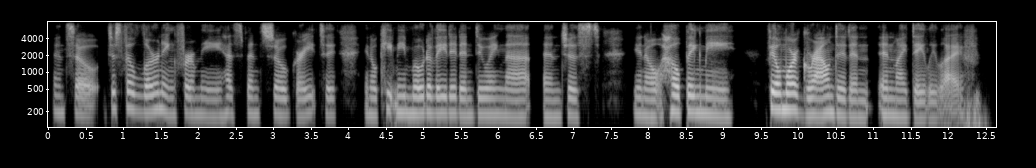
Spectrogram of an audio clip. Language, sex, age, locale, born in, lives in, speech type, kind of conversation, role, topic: English, female, 55-59, en-US, United States, United States, conversation, podcast, guest, How can making a small change in your daily routine lead to bigger life improvements?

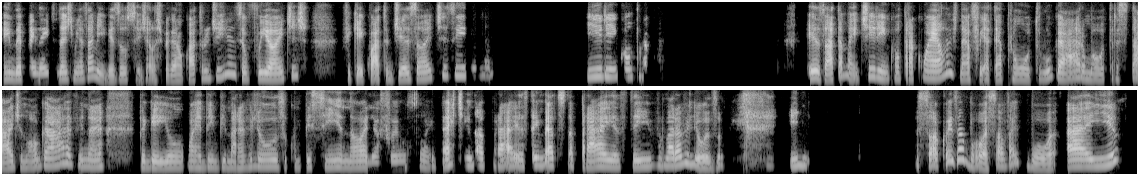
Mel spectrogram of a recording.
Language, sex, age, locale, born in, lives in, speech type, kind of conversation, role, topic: Portuguese, female, 40-44, pt-BR, Brazil, Portugal, conversation, podcast, guest, Você já passou por um perrengue que virou uma história engraçada?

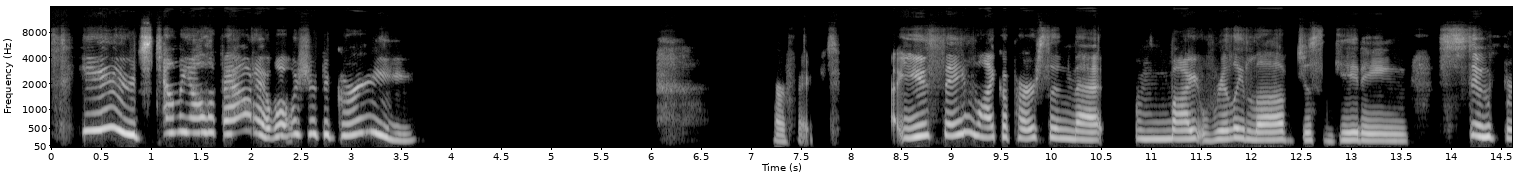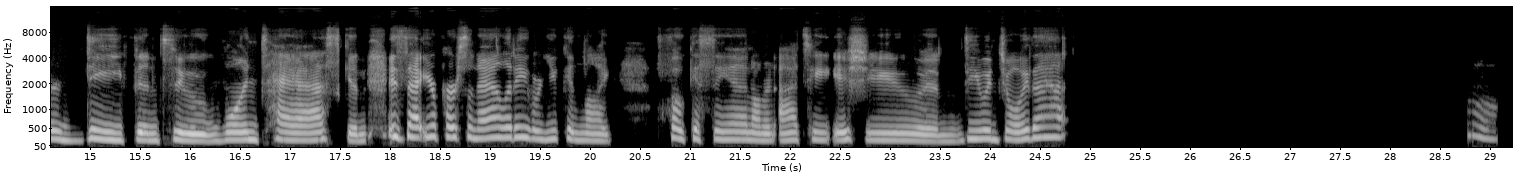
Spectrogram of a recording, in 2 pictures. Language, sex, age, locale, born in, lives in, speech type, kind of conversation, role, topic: English, female, 40-44, en-US, United States, United States, conversation, advice, advisor, How can I celebrate my recent achievement meaningfully?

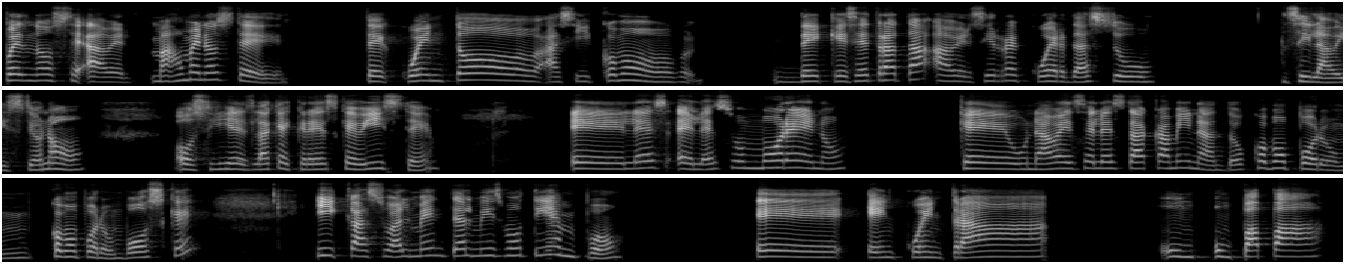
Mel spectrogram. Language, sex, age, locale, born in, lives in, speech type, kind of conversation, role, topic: Spanish, female, 40-44, es-CO, Colombia, United States, conversation, unstructured, none, ¿Cuál es tu película favorita y por qué te gusta tanto?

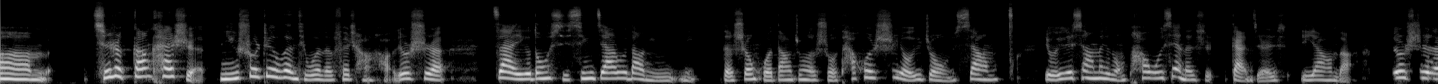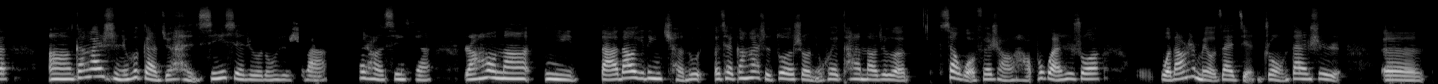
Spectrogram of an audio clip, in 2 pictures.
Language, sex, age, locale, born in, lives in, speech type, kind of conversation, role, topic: Chinese, female, 30-34, zh-CN, China, United States, conversation, podcast, guest, 你是怎么养成运动习惯的？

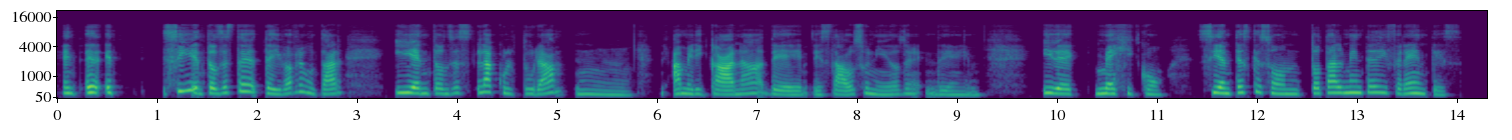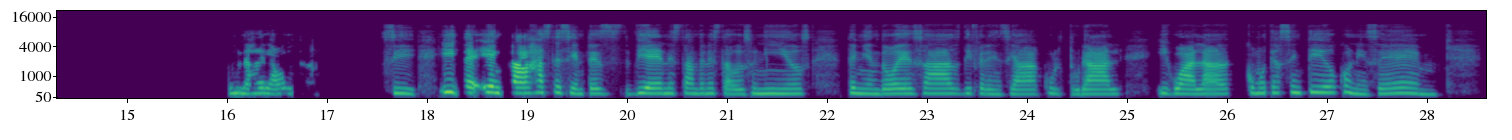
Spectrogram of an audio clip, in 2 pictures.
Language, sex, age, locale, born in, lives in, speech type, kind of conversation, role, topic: Spanish, female, 45-49, es-CO, Colombia, Italy, conversation, podcast, host, ¿Cómo se refleja tu cultura en tu vestimenta?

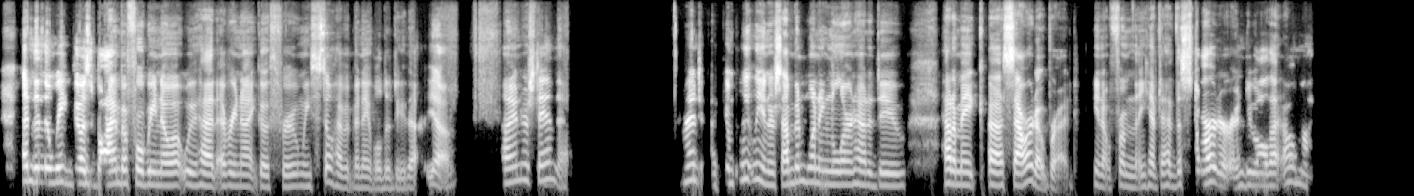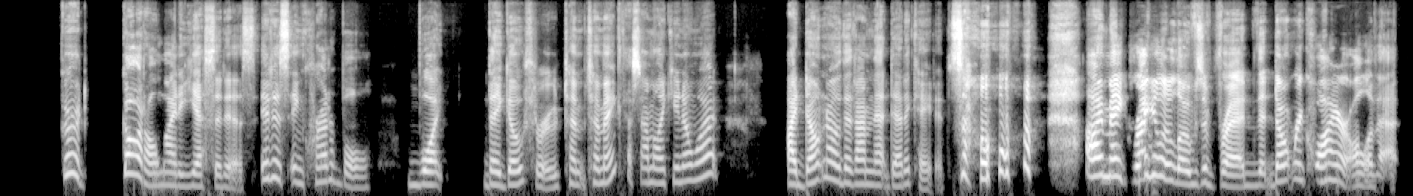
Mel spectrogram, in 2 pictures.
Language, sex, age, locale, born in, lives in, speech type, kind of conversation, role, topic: English, female, 50-54, en-US, United States, United States, conversation, podcast, guest, What are the best ways for beginners to build confidence and enjoy learning to cook?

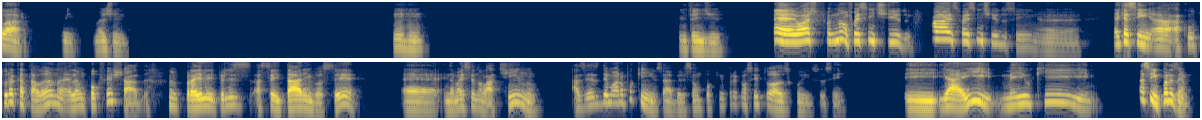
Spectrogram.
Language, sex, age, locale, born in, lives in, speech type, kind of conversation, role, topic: Portuguese, male, 40-44, pt-BR, Brazil, Spain, conversation, advice, user, Como posso me sentir em casa depois de me mudar para um lugar novo?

